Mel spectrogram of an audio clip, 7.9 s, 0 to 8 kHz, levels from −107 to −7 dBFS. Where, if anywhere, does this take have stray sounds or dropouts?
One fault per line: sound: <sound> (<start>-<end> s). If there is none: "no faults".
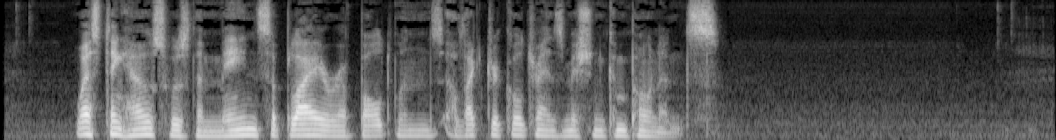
no faults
